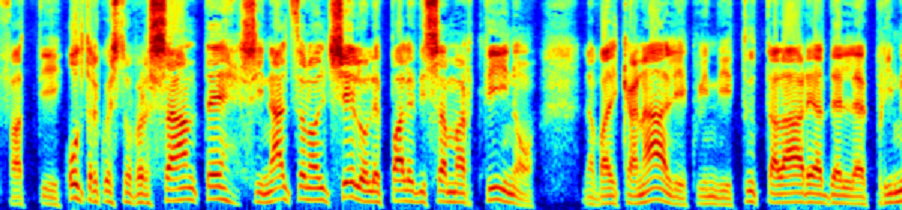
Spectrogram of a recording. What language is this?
Italian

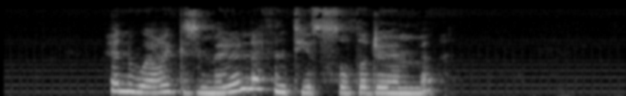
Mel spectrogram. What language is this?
Kabyle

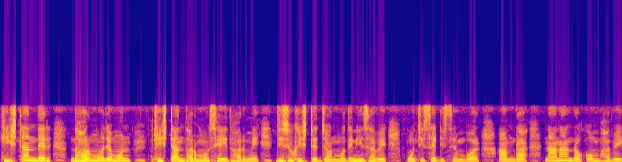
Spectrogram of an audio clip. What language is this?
Bangla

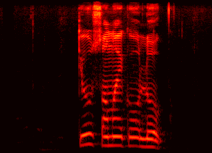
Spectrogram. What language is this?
Nepali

